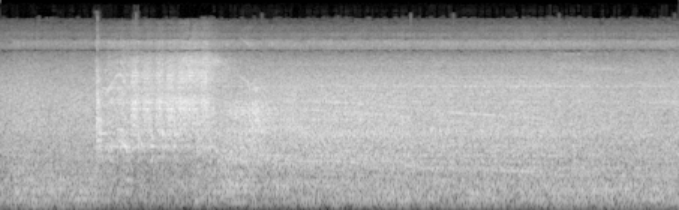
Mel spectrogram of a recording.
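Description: Short crank, catches within a second and settles straight into a steady, even run with no clicking; starts cleanly.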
